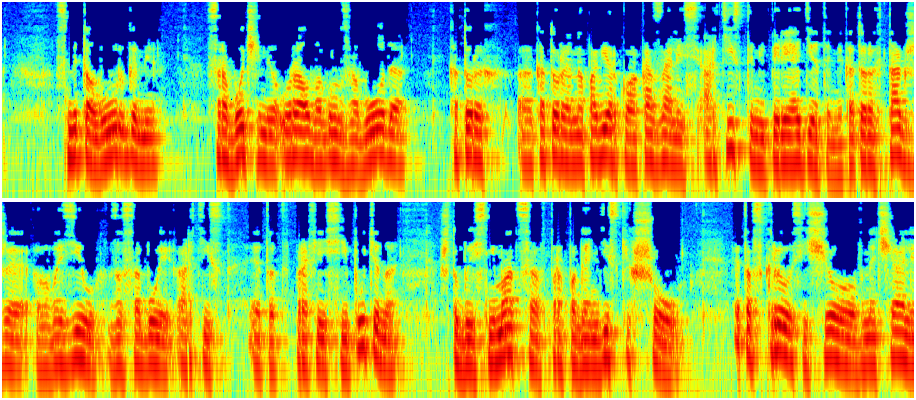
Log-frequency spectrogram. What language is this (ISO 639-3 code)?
rus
